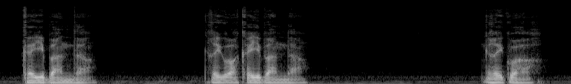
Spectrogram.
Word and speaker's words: Grégoire: the country at the time his name is pronounced greguar cand gregar kayanda gregar c k all right if you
